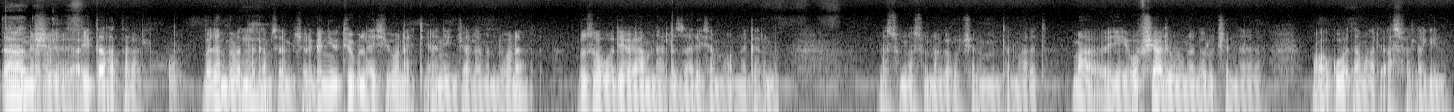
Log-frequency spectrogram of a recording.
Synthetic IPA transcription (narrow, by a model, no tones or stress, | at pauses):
nːɨʃjɪt̪ʼːəɾat̪ʼːəɾal | bəd̪əmbmət̪ʼːəkʼəmsɨlə̰mːit͡ʃɪ̰lɡɨnjut̪ʰjublajsiho̞na̰ɨ̰ne̞nt͡ʃaləmɨnd̪əho̞nə | bɨzusəwwɔd̪ewjamnalːəzaɾejɛsəmːahonːəɡəɾɨnːəw | ɨnːəsːunːəsːunːəɡəɾo̞t͡ʃːɪnɨmːɨnt̪ʰɨnmalət̪ma̰heo̰fi̥ʃialjhonənəɡəɾo̞t͡ʃːɪn | ma̰wkʼubət̪ʼamaɾia̰sfəlːaɡinəw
